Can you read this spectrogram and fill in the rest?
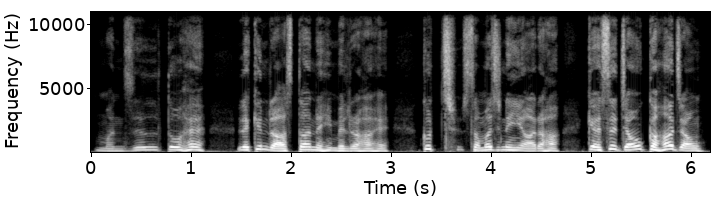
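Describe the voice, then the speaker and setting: A man's voice: sits high, expressive, unhurried, darkish tone, no room sound, studio quality. A man voicing a troubled, dutiful young son in a moral-story cartoon, earnest and worried. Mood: dejected.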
